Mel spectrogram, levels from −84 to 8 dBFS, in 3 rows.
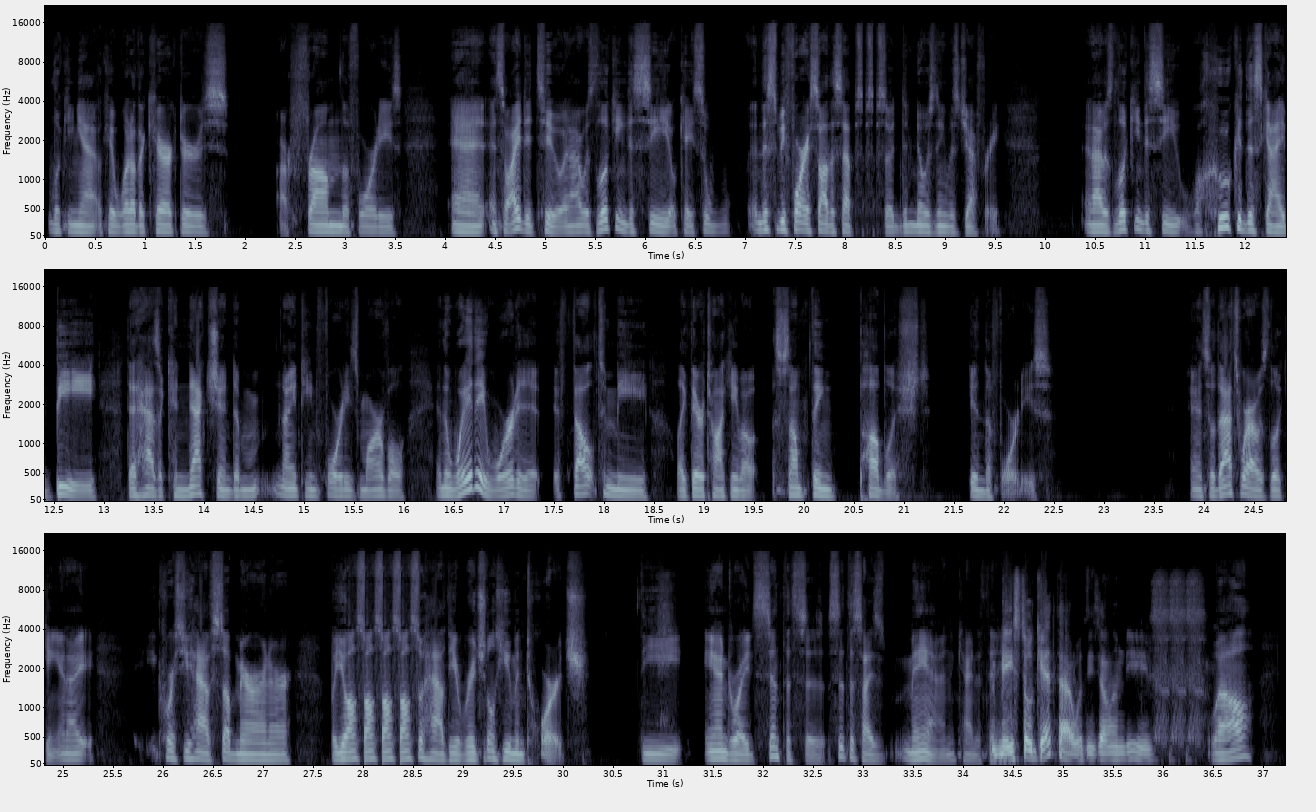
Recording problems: audio stuttering; at 8 s, at 28 s and at 36 s

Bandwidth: 15.5 kHz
